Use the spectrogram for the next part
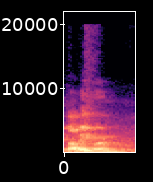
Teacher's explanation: இடையில வரப்ப ஒரு மாத்திரையா குறைந்து ஒலிக்கும் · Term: ஐகார குறுக்கம்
